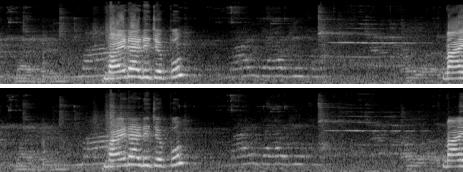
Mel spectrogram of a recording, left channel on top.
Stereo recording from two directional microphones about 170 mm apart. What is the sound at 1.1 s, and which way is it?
Speech, 5° right (ahead or behind).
